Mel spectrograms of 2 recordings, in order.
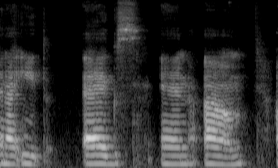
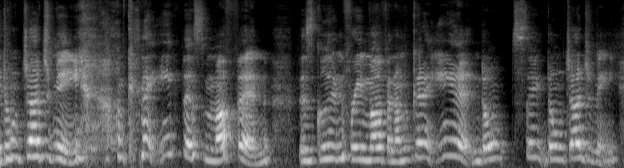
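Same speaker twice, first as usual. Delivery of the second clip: teasing retort to a disapproving husband, higher and laughing; mock defiant; 5 semitones higher than usual. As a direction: brush off the husband's judgment, laughing. Retold defiant reply to husband.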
